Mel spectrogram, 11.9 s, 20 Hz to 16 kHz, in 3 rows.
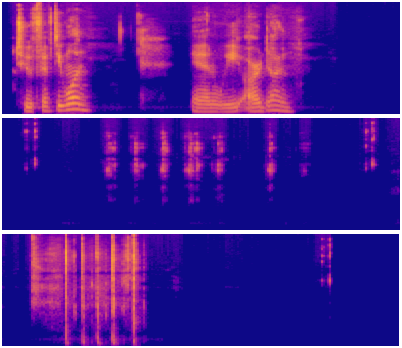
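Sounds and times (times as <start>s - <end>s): computer mouse clicking: 7.6s - 9.4s.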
